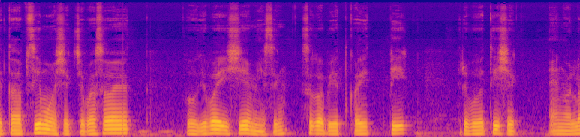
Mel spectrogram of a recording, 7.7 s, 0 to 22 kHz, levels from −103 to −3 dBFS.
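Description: Brief hard-edged dropouts of about 6.5 ms interrupt the speech at 1.63 s, after "ab simoshek chebo", at 3.64 s, just before "sikobit koit bik", and at 5.64 s, after "sikobit koit bik". This is a gap between chunks: the audio arrives in 2-second pieces, with silence inserted at each join, while nothing is lost.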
